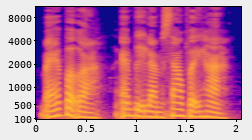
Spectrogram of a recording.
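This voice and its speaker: Jealous, hot-tempered older man, read by a woman with a low voice for an audio story. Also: moderate pace, a little mellow, dry recording, studio quality. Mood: pleading. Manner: angry, demanding.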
